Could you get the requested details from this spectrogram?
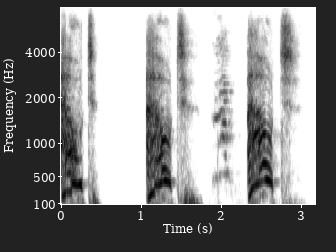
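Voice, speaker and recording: This put-on character voice is shrill and squeaky, pitched extremely high. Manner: shrieking.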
